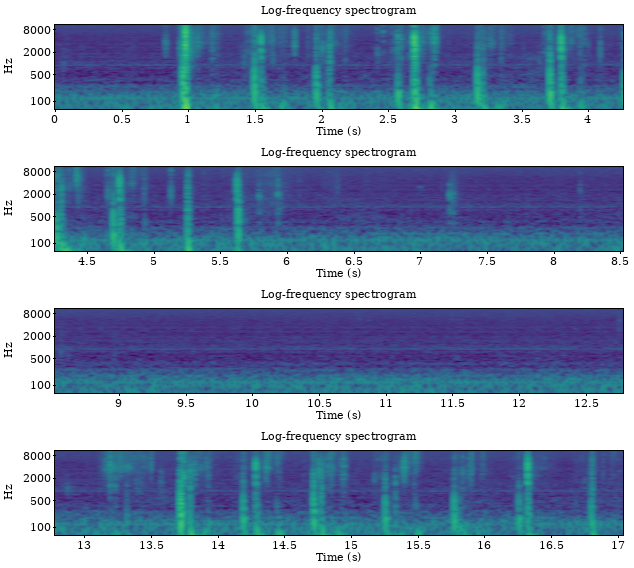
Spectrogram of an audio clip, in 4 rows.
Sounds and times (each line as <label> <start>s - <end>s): walking footsteps flat shoes tile floor 0.9s - 6.0s
walking footsteps flat shoes tile floor 13.2s - 17.0s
